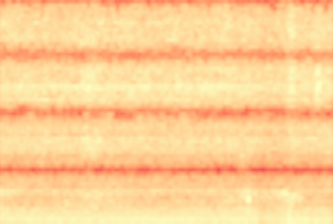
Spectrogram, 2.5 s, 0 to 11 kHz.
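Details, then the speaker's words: Antique Robbins & Myers 5-blade ceiling fan, newly installed, running on low: quiet, even low drone with no ticking, rubbing or wobble. Runs smoothly with a pleasing low speed, unusual for an antique. "Nice I mean, aesthetic. Okay, yeah. It's rare to get an antique with an aesthetic low."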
